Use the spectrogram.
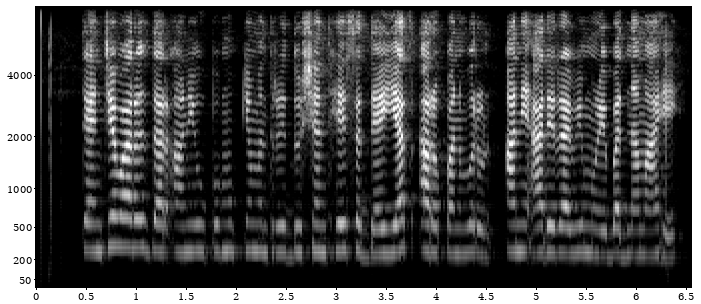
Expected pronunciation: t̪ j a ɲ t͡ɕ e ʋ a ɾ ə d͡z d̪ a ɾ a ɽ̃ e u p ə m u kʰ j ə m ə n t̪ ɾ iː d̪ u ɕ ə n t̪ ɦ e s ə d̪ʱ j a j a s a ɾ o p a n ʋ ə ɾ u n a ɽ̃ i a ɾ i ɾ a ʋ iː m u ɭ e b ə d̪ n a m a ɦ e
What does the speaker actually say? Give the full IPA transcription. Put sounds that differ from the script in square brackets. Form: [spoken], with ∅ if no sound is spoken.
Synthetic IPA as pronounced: t̪ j a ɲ t͡ɕ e ʋ a ɾ ə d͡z d̪ a ɾ a ɽ̃ [i] u p ə m u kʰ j ə m ə n t̪ ɾ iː d̪ u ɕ ə n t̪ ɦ e s ə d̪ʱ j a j a [t͡s] a ɾ o p a n ʋ ə ɾ [uː] n a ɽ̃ i a ɾ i ɾ a ʋ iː m u ɭ e b ə d̪ n a m a ɦ e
